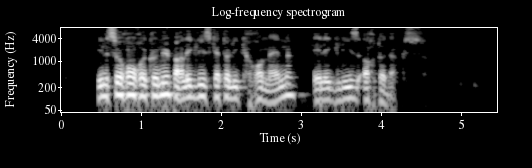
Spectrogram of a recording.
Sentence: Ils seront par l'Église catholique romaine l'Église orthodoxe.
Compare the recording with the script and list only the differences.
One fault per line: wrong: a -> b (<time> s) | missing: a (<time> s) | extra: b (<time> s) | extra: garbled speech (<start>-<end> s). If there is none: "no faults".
extra: reconnus (0.9 s)
extra: et (3.1 s)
